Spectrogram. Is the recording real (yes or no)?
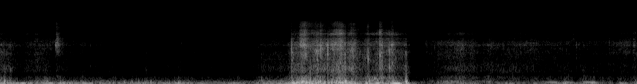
no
